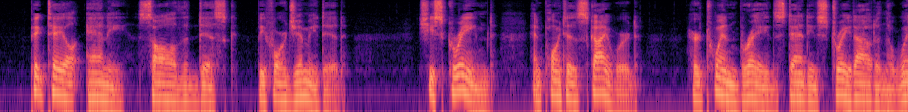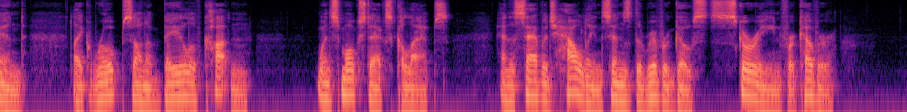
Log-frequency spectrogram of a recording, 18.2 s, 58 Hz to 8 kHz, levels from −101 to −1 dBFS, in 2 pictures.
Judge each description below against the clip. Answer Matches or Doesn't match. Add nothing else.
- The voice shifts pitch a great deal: Doesn't match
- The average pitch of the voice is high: Doesn't match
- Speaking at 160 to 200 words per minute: Doesn't match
